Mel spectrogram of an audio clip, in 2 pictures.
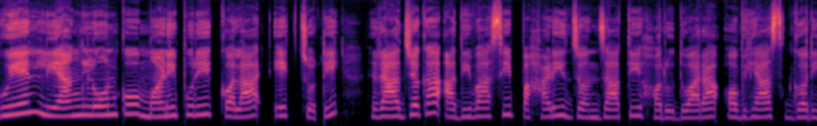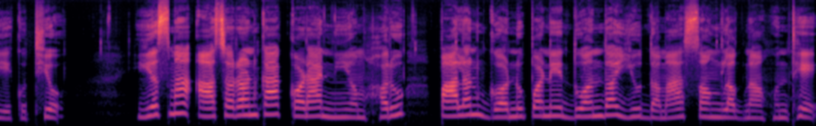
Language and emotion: Nepali, neutral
